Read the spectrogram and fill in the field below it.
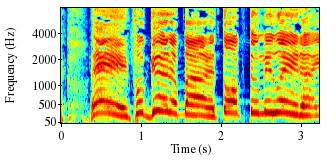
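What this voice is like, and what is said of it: Exaggerated fake New York accent. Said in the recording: “your accent is terrible. People from New York don't sound like that.”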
